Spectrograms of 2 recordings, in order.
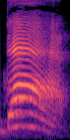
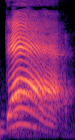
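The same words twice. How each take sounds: First: Said in the usual way. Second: "dad" said louder and firm; clear demo word. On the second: Shown as a demonstration. Teacher models "dad" for parents, louder and firm. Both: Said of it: "แล้วก็พูดว่า".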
